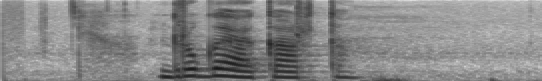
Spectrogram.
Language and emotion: Russian, neutral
